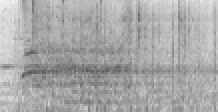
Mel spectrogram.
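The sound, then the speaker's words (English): Horse hooves galloping as a rider heads out of a city, a steady clatter of hoofbeats joined by a drawn-out whinny near the start, loud and without voices. “An hour later, he was galloping north from the city”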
